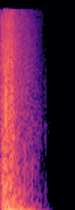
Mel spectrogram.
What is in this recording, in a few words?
Racket Snowball Hit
